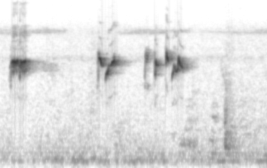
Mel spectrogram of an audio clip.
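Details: Sooty-headed bulbul singing vigorously on Mount Slamet: three bright whistled phrases, each a quick rising-falling warble, spaced about a second apart, over a faint low rumble and a steady high hiss.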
